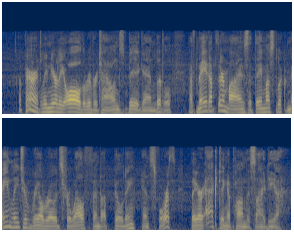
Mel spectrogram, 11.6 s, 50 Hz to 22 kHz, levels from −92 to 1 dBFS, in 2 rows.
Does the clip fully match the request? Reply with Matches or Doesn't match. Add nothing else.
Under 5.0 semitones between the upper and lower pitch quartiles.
Doesn't match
